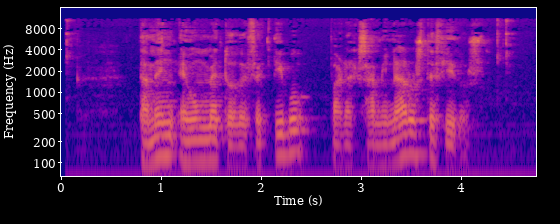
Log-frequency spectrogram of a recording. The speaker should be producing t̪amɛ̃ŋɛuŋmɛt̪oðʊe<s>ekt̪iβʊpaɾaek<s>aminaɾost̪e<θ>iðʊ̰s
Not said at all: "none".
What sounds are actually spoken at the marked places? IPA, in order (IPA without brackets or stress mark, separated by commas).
f, s, θ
